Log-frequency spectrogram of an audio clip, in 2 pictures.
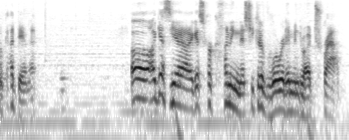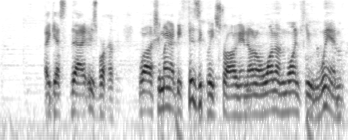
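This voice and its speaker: A man with a slightly husky voice streaming casual game commentary, thinking aloud in a questioning, rambling way. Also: medium pitch, poor audio. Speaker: live streamer.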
